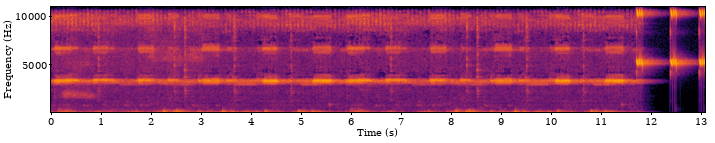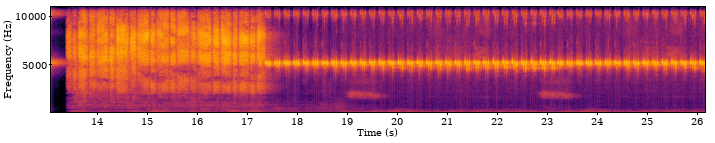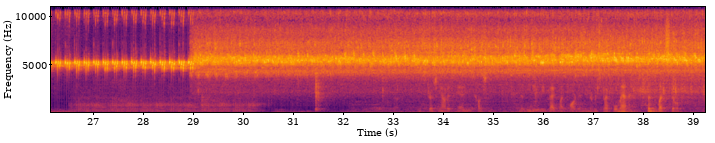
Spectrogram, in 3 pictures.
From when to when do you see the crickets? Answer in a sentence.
The crickets can be heard from 0.0 to 39.2 s.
